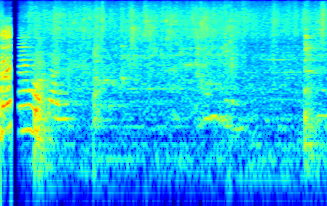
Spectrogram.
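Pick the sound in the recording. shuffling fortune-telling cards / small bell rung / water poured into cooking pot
water poured into cooking pot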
